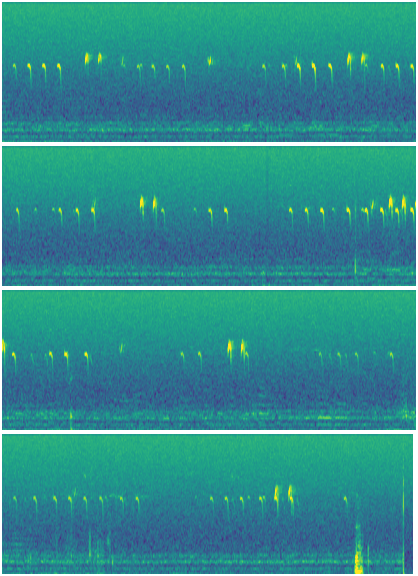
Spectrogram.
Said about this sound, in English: Here's the calls of the flock again. I think they're going to take off. They're calling louder.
